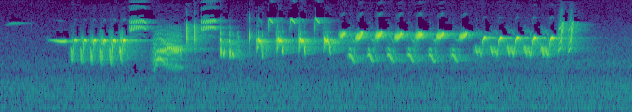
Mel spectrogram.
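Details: Common redstart singing a rapid, varied phrase: a brief high note, then a fast run of repeated chirps, a scratchy burst, and a long series of bright twittering notes that ends on a high upswept flourish.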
